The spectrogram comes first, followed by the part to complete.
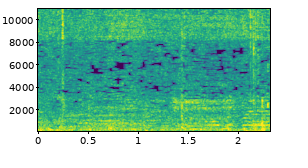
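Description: A steady hiss of background noise picked up by a body-worn camera's microphone, with faint voices underneath.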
